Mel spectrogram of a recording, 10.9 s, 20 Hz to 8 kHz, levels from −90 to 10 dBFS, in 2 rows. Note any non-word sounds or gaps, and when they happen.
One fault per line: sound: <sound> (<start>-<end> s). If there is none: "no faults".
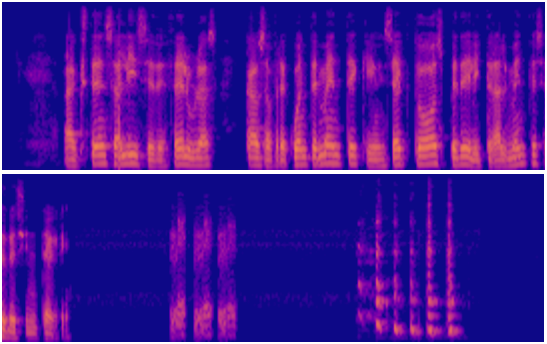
sound: laugh (7.1-7.8 s)
sound: laugh (9.0-10.1 s)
